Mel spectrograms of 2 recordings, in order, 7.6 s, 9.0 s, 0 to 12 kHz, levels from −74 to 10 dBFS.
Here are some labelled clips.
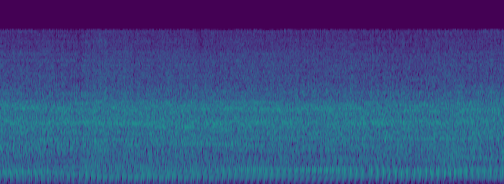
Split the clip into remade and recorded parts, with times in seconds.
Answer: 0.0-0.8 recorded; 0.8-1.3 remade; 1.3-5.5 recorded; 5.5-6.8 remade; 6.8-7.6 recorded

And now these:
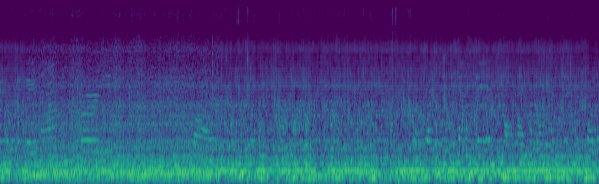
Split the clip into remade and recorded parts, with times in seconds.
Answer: 0.0-0.4 remade; 0.4-3.3 recorded; 3.3-9.0 remade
